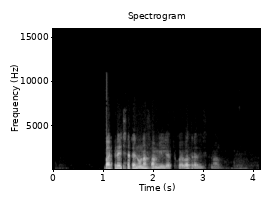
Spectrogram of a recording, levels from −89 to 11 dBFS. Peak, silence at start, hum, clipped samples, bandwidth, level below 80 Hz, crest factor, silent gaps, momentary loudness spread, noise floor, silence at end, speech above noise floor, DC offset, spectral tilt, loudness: 0 dBFS; 1.05 s; none; under 0.1%; 5.8 kHz; -60 dBFS; 20 dB; none; 13 LU; -89 dBFS; 0.85 s; 70 dB; under 0.1%; -9.5 dB/octave; -19 LUFS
